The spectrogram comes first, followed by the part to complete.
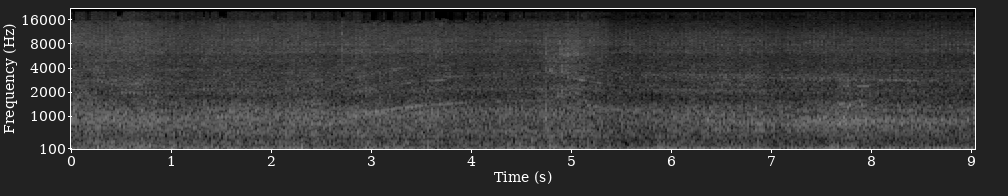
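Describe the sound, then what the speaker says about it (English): A siren from an ambulance approaching from behind on the road, rising faintly over loud steady wind and engine roar from a Honda CB125F motorbike, with gentle pitch sweeps buried in the noise. "Nope, ambulance coming up from behind."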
